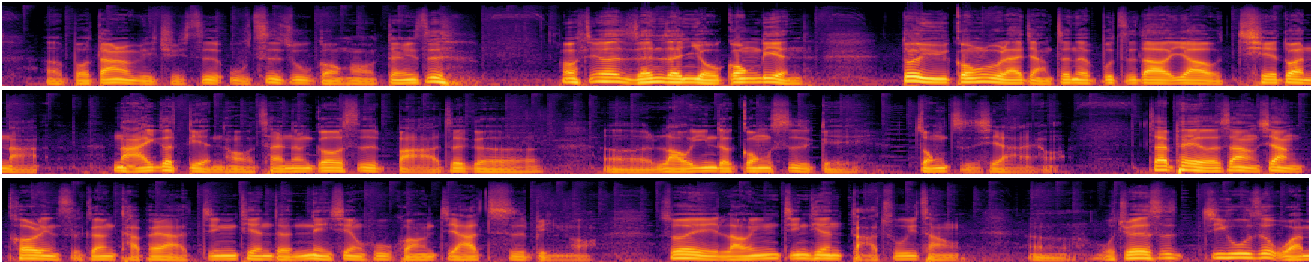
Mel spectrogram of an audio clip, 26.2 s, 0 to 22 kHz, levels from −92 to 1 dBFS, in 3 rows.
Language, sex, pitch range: Chinese, male, 85-115 Hz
